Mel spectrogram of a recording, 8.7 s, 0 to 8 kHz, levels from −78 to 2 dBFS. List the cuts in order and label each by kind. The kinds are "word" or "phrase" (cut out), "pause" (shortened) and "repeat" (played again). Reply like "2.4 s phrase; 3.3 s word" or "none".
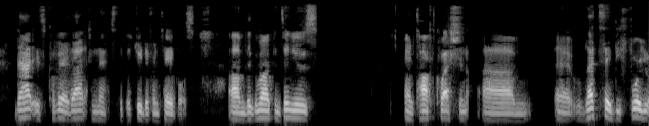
1.1 s word; 1.7 s word; 5.8 s word; 6.2 s word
